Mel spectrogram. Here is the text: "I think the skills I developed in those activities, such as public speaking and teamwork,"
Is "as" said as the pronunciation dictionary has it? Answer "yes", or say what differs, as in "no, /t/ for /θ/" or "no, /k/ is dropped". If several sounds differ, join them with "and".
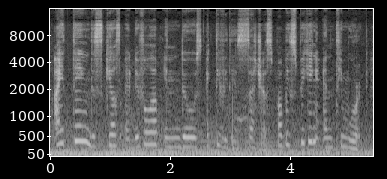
no, /s/ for /z/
